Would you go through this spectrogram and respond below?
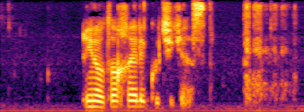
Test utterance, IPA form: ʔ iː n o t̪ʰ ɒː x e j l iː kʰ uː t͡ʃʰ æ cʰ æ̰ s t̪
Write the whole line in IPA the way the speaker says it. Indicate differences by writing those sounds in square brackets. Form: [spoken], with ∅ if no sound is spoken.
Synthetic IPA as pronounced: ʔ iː n o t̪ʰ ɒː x e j l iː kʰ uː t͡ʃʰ [i] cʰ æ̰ s t̪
